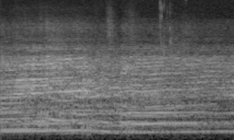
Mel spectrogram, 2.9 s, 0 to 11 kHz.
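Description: A Lotus 26R race car with a 1,500 cc engine running at speed on a circuit, a loud sustained harmonic engine note that shifts pitch slightly as it holds revs, with a faint commentary voice underneath.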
